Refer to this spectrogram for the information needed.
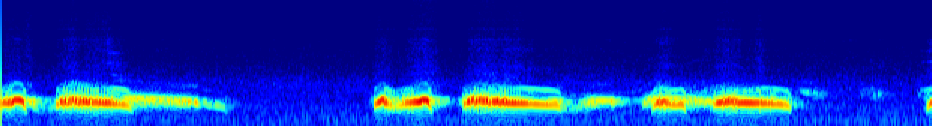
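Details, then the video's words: A decoy spotted dove with a 'thổ pha thúc' voice answers a wild dove. Deep coo phrases are drawn out and slightly descending, given in three groups separated by short silences. "cu gáy giọng thổ pha thúc GÙ đấu với bổi, tiếng gáy bổi nghe rất ghét và gáy theo hiệu quả"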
